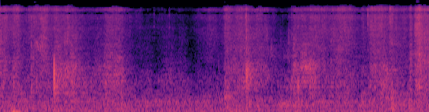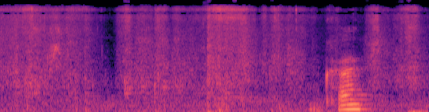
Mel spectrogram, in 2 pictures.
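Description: Paper surgical drape rustling and crinkling as gloved hands unfold it and smooth it flat, in soft irregular rustles with a slightly louder patch near the end.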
